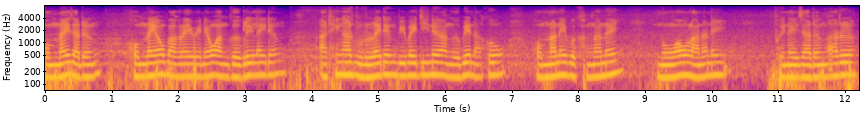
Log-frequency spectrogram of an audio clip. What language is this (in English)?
Bodo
